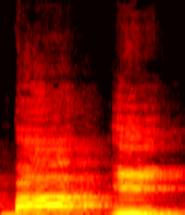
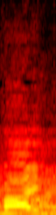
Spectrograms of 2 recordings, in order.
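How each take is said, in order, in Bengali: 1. দুটি স্বরধ্বনি আলাদা হয়ে দুই অক্ষর হয়। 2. দুটি স্বরধ্বনি মিলে এক অক্ষর হয়। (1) "এভাবে বলো না" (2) "এই দুইটা মিলে একটা"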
